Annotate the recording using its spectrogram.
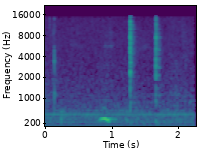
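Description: A short closed-mouth "mm" just before the middle, then two sharp clicks about half a second apart, over a faint steady hum.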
